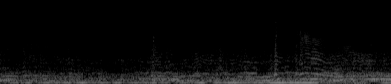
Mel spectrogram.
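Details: Honey bees in a rural backyard beehive, a steady low droning hum with layered buzzing tones that holds level throughout, no other clear sounds.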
